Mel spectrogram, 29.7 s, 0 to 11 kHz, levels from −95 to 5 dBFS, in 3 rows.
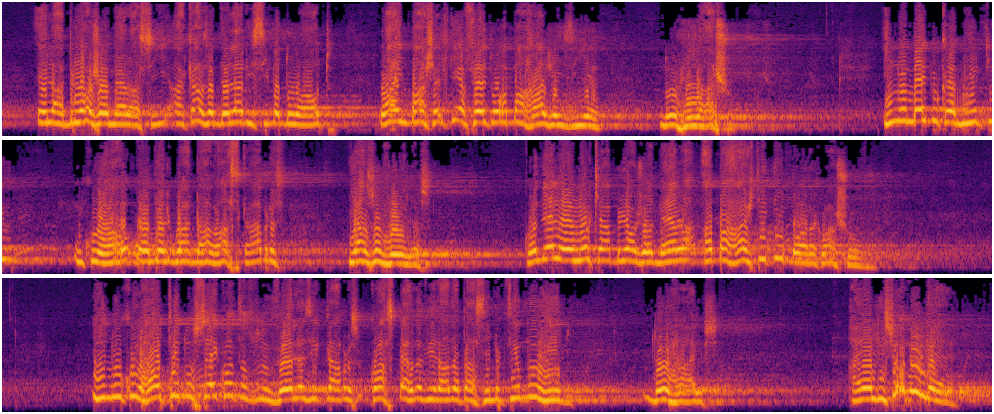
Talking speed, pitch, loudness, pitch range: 160 wpm, 220 Hz, -16 LUFS, 195-245 Hz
